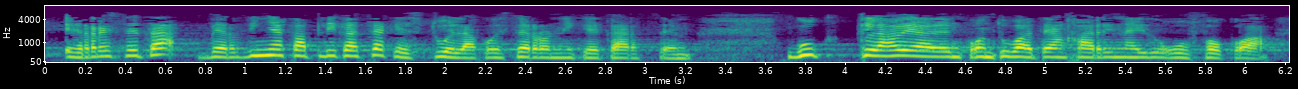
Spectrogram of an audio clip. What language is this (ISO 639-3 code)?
eus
